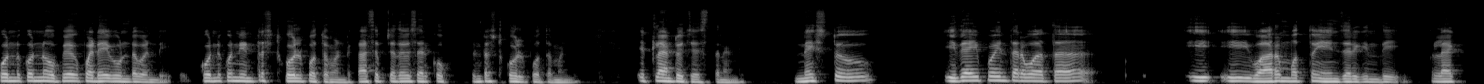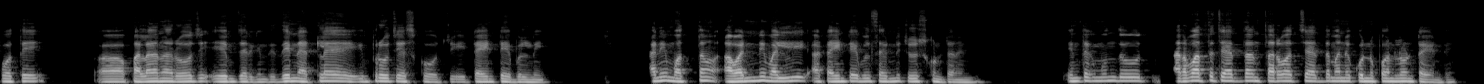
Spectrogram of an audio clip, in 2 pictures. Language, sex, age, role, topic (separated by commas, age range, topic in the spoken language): Telugu, male, 35-39, guest, ఒంటరిగా ఉండటం మీకు తిరిగి శక్తి నింపుకునేలా ఎలా సహాయపడుతుంది?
